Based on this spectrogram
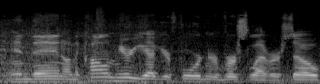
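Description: Loud background noise sits behind a man whose voice sounds dry with no echo and shows ordinary pitch variation. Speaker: tractor salesman. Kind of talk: product walkaround commentary. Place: street. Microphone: phone near.

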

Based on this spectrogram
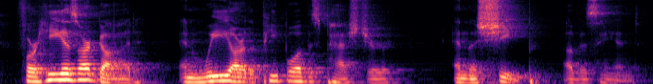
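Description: Against a quiet background with audible room echo, a man speaks with lively intonation. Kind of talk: scripture reading and announcement. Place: church. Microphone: handheld.

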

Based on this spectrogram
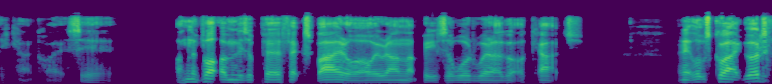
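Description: A man with a normal speaking voice, fairly low in pitch, talks at a fairly quick pace with fairly even intonation in a dry sound with no echo. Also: quiet background. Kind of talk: tutorial. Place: workshop.

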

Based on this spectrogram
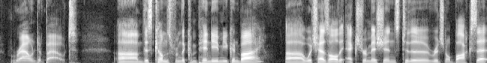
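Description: In an American accent, a man talks at a fairly quick pace with a medium pitch, ordinary pitch variation and a normal speaking voice. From Oregon, US Pacific Northwest. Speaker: gaming streamer host. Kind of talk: casual live-stream chat and board game play. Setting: live stream video call.

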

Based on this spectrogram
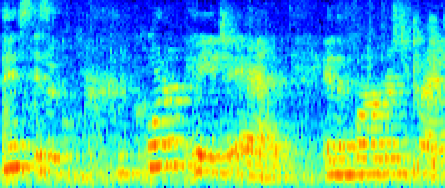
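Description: A woman with an American accent and a high pitch is heard with audible room echo and noticeable background noise. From Long Island, New York. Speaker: auctioneer. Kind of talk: auction item pitch. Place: hall.

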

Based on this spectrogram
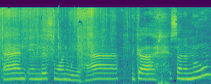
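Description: A woman speaks very slowly with fairly even intonation. Light background noise sits behind her. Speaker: card opening vlogger. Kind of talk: casual vlog chat. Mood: cheerful, giggly. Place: home room. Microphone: webcam.

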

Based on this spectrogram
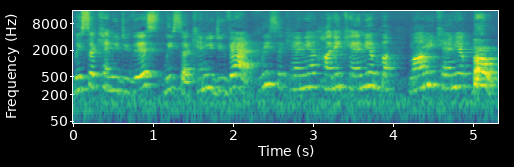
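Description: A woman's high-pitched voice at a fairly slow pace, with audible room echo and light background noise. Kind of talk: prepared humorous speech. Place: meeting room. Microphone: camera far.

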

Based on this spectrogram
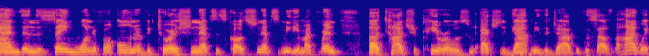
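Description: Speaking at a fairly quick pace with hardly any pauses, a woman has a very deep, low pitch and ordinary pitch variation. She talks with an American accent over a quiet background. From Ann Arbor, Michigan, US Midwest; Michigan. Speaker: gossip columnist and author; interview guest. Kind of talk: interview; interview answer. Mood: chatty storytelling. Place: home room. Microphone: video call.

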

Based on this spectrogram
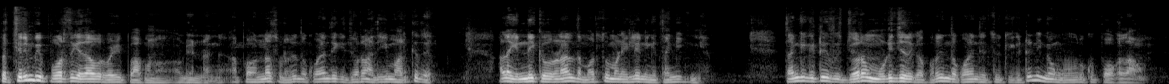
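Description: This man has a dark, mellow tone at a medium pitch. His intonation is lively and his voice somewhat breathy. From Tamil Nadu, Tindivanam. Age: 60s. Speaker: travel vlogger and commentator. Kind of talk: storytelling monologue over scenery. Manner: conversational, rhetorical questions.

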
